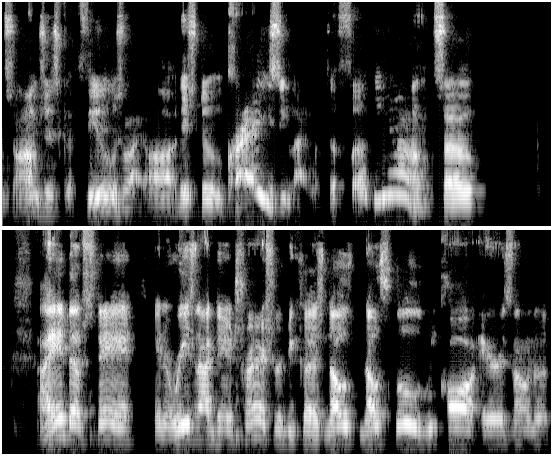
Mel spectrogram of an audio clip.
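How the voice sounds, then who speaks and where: Animated young man telling a story. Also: mid-range voice, low-quality recording. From Midwest US. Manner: animated, slangy storyteller who acts out quoted people. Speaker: podcast guest, pro basketball player. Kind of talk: casual storytelling interview.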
